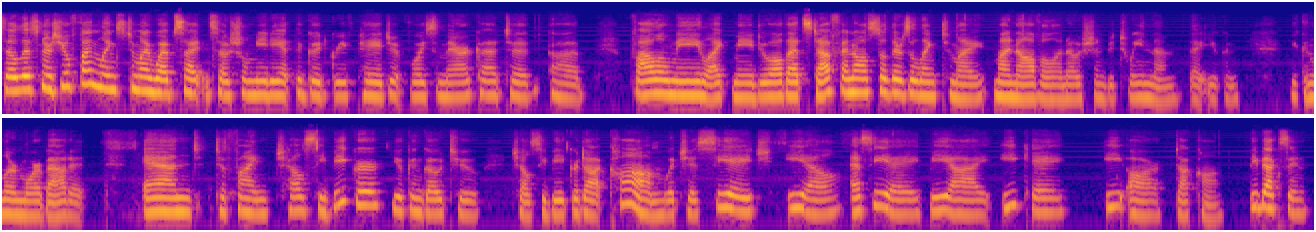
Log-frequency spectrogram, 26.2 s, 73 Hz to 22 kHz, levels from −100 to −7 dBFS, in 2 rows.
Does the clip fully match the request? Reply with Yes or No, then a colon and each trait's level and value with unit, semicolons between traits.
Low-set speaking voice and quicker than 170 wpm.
No: high, 190 Hz; average, 185 wpm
